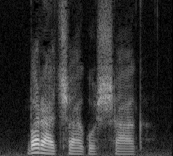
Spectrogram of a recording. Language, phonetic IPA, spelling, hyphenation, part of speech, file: Hungarian, [ˈbɒraːt͡ʃːaːɡoʃːaːɡ], barátságosság, ba‧rát‧sá‧gos‧ság, noun, Hu-barátságosság.ogg
- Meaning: friendliness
